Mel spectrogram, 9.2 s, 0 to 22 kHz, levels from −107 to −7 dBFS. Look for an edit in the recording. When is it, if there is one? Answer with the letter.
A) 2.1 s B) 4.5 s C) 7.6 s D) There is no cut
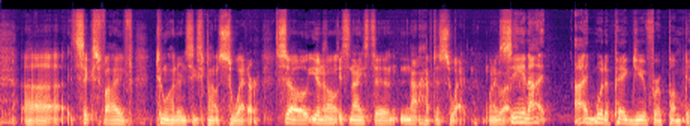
B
